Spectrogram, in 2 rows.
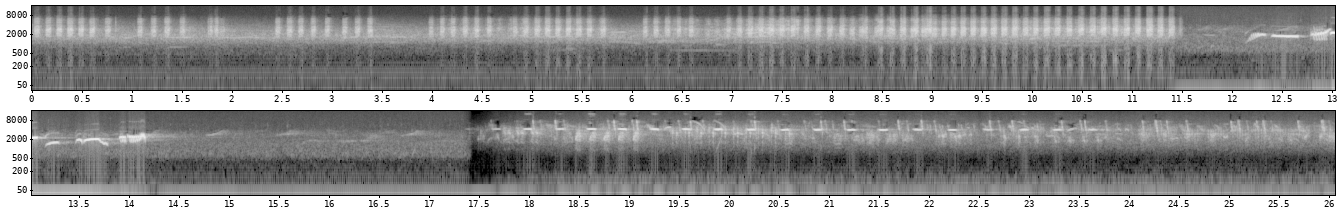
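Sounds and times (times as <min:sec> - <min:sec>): rapid pulsing bird call: 0:00.0 - 0:14.5
fluty whistled birdsong: 0:11.6 - 0:26.0
repeated high bird chirps: 0:12.2 - 0:14.3, 0:17.5 - 0:26.0.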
